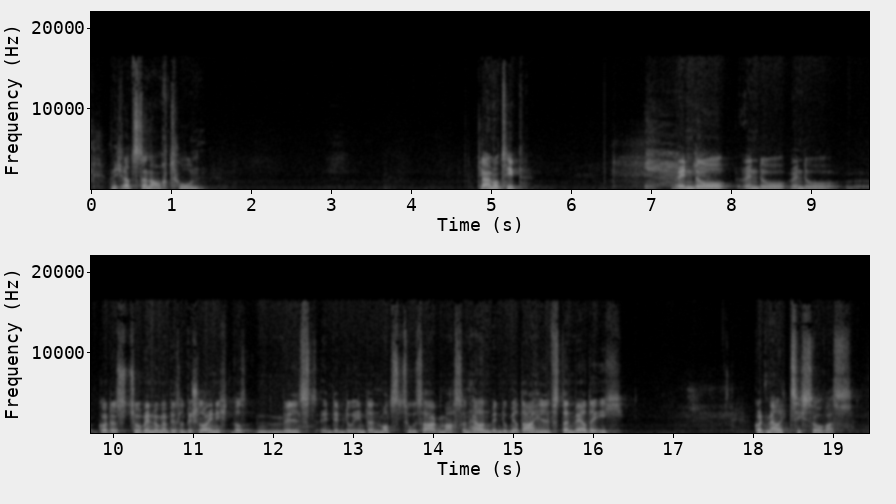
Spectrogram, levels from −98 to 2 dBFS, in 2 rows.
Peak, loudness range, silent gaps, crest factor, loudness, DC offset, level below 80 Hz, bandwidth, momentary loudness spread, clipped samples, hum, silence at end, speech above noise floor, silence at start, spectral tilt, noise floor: -24 dBFS; 4 LU; none; 24 dB; -45 LUFS; under 0.1%; under -90 dBFS; 16.5 kHz; 11 LU; under 0.1%; none; 0.2 s; 36 dB; 0 s; -3.5 dB/octave; -80 dBFS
